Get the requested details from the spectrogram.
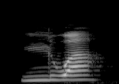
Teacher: The sound of oi is wa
